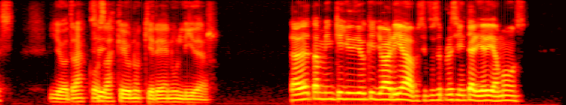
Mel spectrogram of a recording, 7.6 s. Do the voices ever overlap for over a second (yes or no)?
no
